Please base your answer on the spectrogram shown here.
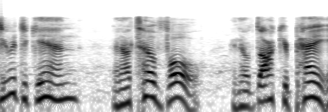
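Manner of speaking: speaking in a whisper. Voicing a character warning a sleepy guard while others sleep: whispering. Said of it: "whispering 'cause people haven't quite woken up yet".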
